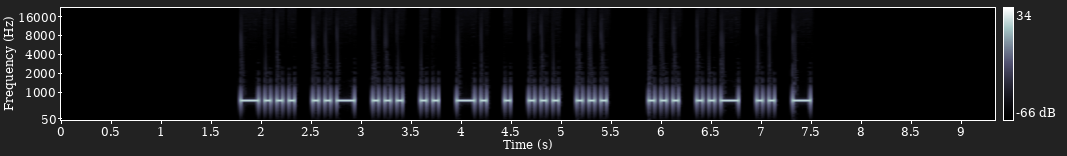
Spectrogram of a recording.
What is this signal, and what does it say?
Morse code, heard as a keyed tone, about 20 wpm, 690 Hz. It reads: BUSINESS SUIT
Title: Difficult Words - Speed-Racing with Hints - 20wpm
